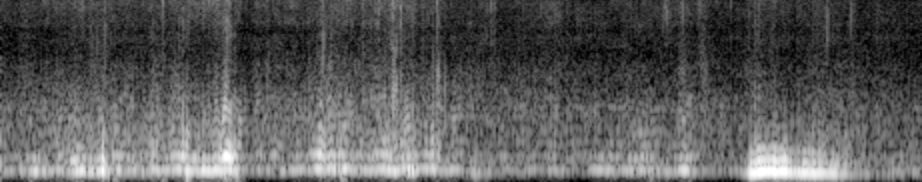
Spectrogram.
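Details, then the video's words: Inside a honey bee hive, a continuous low droning hum of many bees, with a louder, closer buzz rising near the end before settling back into the steady background drone. "bees therapy hive natural buzzing sound"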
